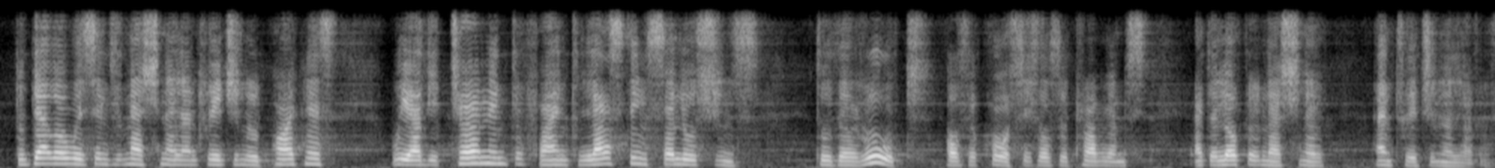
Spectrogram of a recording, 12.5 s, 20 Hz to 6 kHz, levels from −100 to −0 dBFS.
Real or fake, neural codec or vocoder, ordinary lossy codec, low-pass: fake; codec, 24 kHz, 1 kbps, SNAC; none; 5.4 kHz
